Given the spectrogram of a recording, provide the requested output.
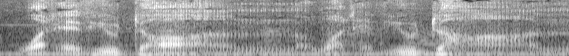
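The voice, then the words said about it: Impression of John Huston. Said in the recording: “your impression of him ... It's not a bad impression”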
